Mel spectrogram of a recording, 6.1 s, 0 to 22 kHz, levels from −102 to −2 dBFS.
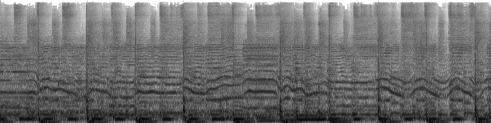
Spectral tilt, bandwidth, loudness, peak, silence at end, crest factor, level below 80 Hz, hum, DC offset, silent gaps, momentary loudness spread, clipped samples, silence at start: -6 dB/octave; over 20 kHz; -12 LUFS; 0 dBFS; 0 s; 10 dB; -20 dBFS; none; under 0.1%; none; 3 LU; under 0.1%; 0 s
